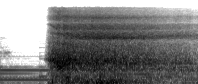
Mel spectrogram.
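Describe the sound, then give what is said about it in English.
A deep breath taken aloud: after a brief quiet moment, one long, full, breathy rush of air swells in and carries on steadily for about a second and a half. “Taking a deep breath like that, I'm going to do it one more time.”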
